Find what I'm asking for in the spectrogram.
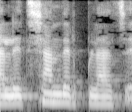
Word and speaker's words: Alexanderplatz: Alexanderplatz.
